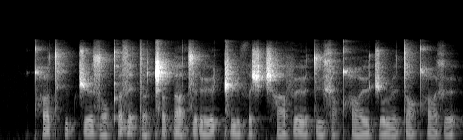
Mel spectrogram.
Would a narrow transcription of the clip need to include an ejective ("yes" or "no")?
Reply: yes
